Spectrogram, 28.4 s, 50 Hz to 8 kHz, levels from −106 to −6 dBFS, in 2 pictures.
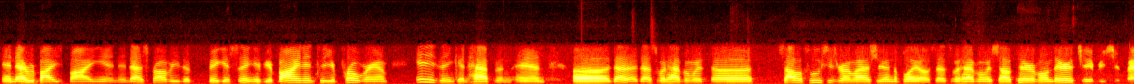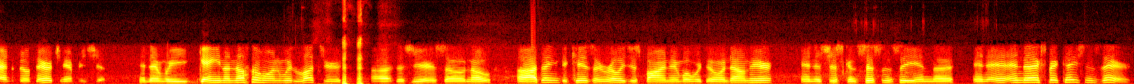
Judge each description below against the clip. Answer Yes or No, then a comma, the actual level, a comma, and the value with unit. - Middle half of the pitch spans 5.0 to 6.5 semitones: No, average, 3.4 semitones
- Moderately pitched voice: Yes, medium, 170 Hz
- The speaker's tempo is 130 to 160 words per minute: No, average, 175 wpm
